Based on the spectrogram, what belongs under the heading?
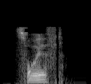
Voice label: "swift", English; adjectives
